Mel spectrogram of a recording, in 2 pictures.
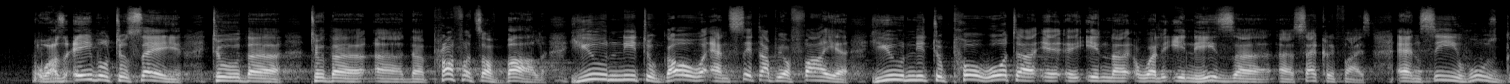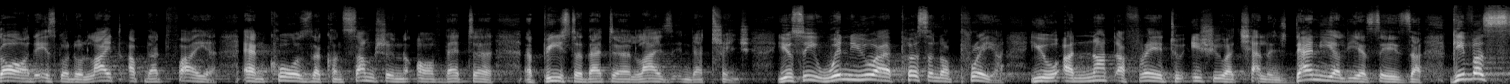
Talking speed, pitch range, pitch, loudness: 165 wpm, 130-190 Hz, 155 Hz, -17 LUFS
